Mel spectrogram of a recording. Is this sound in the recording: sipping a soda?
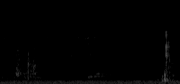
yes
